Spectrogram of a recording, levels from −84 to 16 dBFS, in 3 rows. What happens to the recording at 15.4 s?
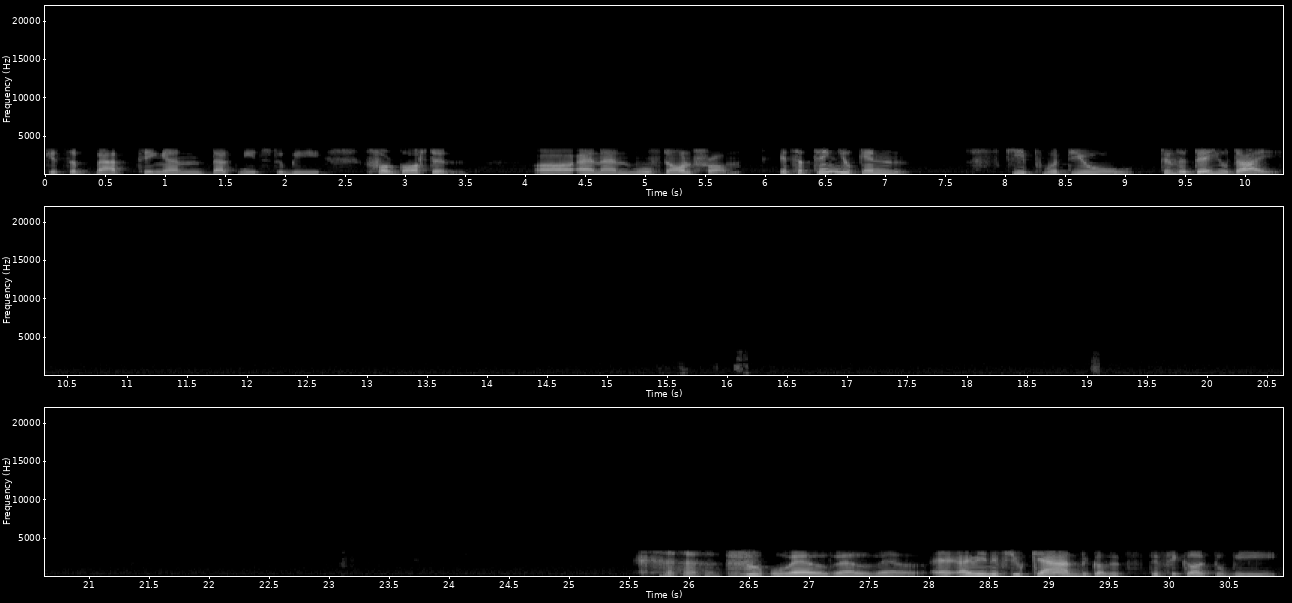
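Nothing goes wrong at 15.4 s: the speech carries on intact, with only the room's own background noise sitting about 47 dB beneath it.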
